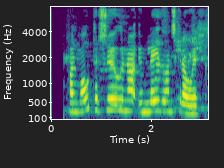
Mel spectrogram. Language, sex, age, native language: Icelandic, female, 13, Icelandic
